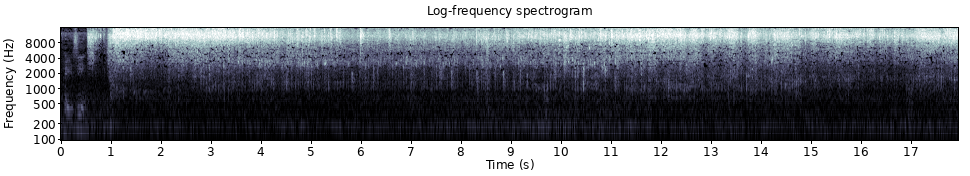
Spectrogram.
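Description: Duck sizzles in a hot stainless steel pan.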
